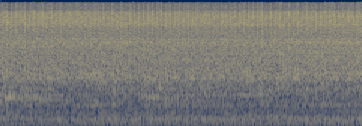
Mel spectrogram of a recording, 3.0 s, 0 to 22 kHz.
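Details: Audi R8 at idle: steady, even idle with smooth exhaust burble, no knocks or misses; exhaust, injectors and high-pressure pump sound normal apart from a separate oil pan noise.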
